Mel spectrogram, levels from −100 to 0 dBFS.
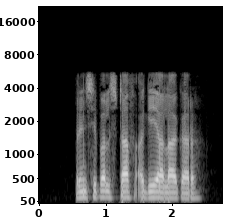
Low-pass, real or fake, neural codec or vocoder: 5.4 kHz; real; none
